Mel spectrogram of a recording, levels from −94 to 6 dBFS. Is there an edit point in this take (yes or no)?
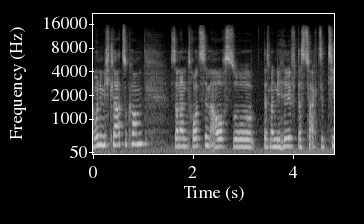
no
